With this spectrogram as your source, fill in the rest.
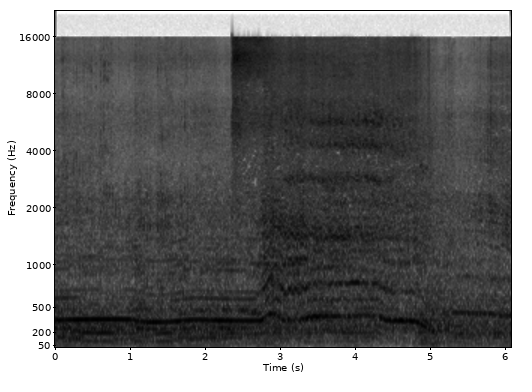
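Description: A race car engine idles loudly, then revs hard as the car pulls away.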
